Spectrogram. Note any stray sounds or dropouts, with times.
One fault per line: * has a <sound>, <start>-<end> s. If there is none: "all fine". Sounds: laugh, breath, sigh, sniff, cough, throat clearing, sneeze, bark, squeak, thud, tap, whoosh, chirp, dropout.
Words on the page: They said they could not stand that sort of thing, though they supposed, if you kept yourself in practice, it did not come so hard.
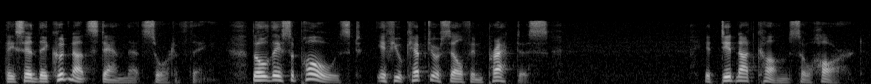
all fine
